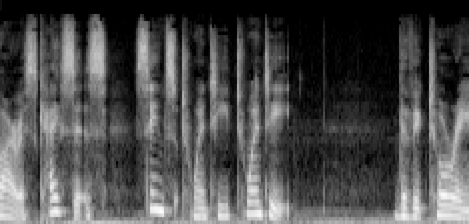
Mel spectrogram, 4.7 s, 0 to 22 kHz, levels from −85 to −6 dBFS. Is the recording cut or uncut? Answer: cut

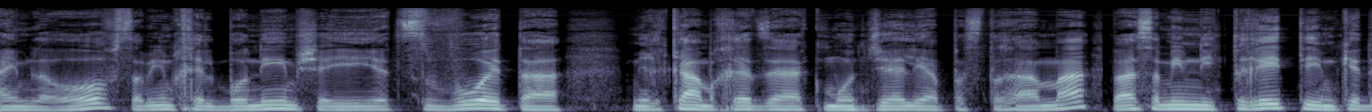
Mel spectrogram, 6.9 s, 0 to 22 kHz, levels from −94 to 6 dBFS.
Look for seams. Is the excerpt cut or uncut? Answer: cut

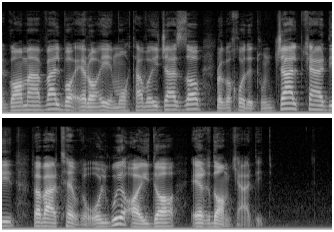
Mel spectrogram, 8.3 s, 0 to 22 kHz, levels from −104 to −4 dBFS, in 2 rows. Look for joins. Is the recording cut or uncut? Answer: cut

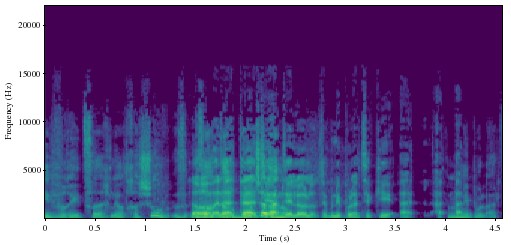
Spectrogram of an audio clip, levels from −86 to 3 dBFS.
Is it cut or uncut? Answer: uncut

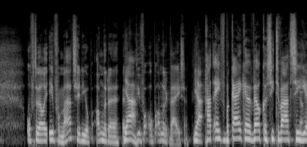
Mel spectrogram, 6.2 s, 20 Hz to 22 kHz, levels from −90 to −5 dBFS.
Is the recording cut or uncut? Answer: cut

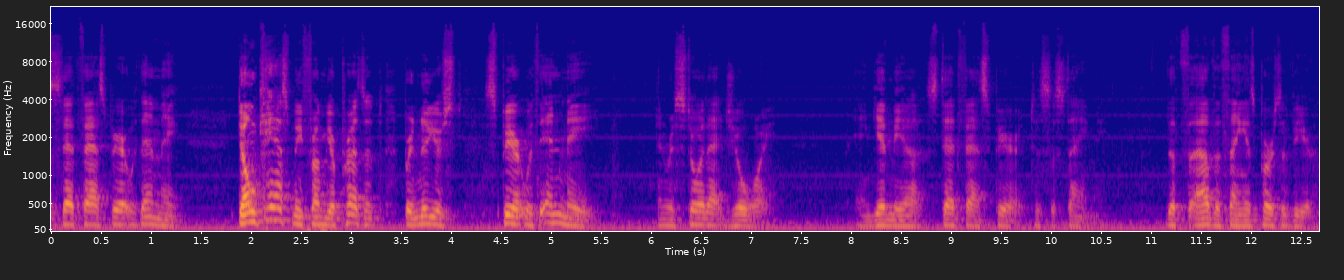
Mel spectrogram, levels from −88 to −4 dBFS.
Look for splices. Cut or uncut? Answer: uncut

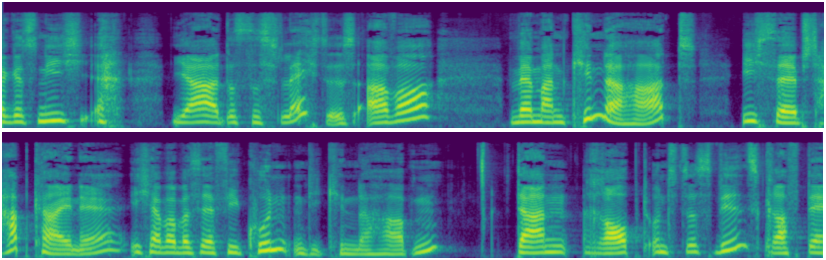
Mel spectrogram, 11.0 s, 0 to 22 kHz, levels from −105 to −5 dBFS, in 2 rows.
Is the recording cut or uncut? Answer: uncut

